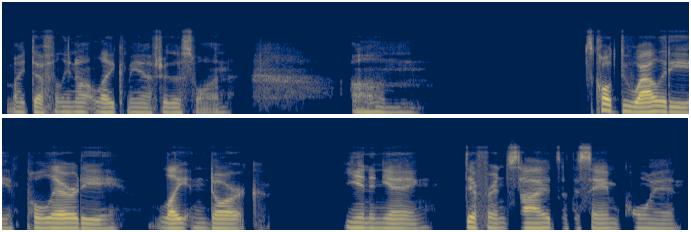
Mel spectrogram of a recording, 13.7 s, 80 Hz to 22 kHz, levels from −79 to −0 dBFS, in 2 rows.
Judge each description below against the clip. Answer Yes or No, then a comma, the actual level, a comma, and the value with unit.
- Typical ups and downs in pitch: No, narrow, 1.4 semitones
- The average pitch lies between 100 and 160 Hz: Yes, low, 135 Hz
